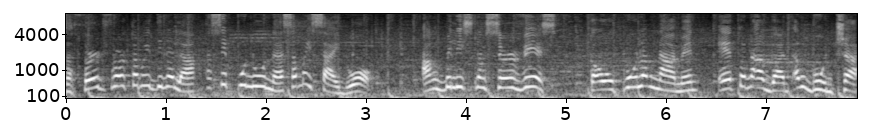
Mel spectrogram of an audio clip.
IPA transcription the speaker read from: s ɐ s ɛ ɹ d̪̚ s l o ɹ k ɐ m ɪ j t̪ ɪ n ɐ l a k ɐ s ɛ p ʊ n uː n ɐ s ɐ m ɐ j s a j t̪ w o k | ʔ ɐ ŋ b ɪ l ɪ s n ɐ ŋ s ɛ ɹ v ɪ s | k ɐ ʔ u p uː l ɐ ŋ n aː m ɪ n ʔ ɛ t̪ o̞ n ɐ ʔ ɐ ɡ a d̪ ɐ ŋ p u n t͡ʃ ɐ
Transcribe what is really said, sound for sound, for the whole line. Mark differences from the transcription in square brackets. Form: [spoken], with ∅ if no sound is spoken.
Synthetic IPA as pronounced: s ɐ [θ] ɛ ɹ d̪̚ [f] l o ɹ k ɐ m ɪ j [d̪] ɪ n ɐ l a k ɐ s ɛ p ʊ n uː n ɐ s ɐ m ɐ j s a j [d̪] w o k | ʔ ɐ ŋ b ɪ l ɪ s n ɐ ŋ s ɛ ɹ v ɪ s | k ɐ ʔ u p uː l ɐ ŋ n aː m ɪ n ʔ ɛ t̪ o̞ n ɐ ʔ ɐ ɡ a d̪ ɐ ŋ [b] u n t͡ʃ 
